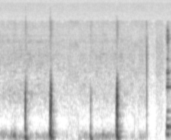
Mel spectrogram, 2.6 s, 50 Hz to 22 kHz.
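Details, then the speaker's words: Recorded (Proctor Harvey) heart sounds in a virtual COVID-19 teaching case of a wheezy inhaler user: paired lub-dub at about 60/min with soft breathing audible behind; normal heart sounds. "so the cool thing about the proctor Harvey heart cells recorded in each of those locations you can still hear that the patient is breathing while you're listening to the cardiac sounds which is really critical"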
